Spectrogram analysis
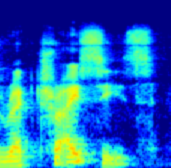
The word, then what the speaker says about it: rectrices: These flight feathers of the tail are also known as rectrices, sometimes pronounced as rectrices.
